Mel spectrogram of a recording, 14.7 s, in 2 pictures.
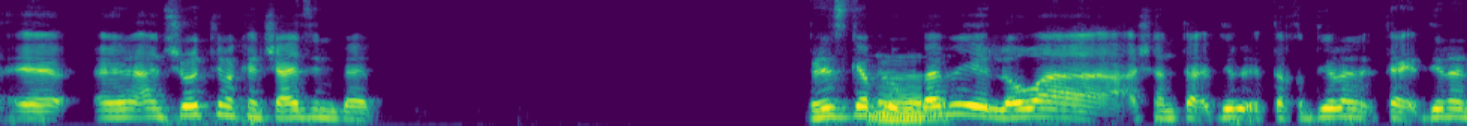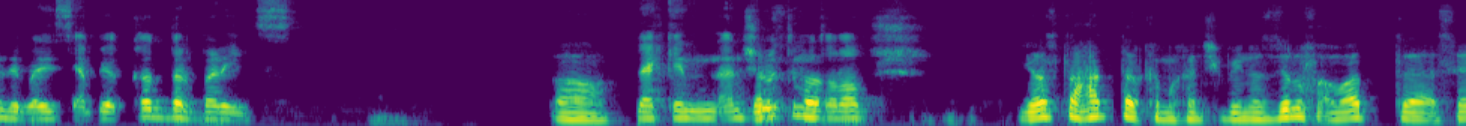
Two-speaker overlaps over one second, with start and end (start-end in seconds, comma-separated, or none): none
